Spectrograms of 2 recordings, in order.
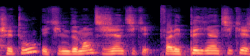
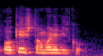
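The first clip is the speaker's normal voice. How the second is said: higher mock operator voice; imitating the operator, higher; operator's offer; 7 semitones higher, 4 dB louder than usual. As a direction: promise help briskly like a call handler. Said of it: "Et donc elle me dit".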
